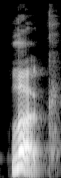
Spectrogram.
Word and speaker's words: look: Sometimes, like in Luke, it's a long vowel sound, whereas in this word, look, it's a short vowel sound.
